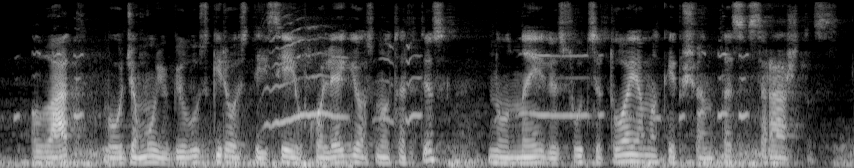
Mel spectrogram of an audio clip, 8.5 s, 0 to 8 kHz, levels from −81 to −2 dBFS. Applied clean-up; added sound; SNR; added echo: none; Meow; 7 dB; reverberation time 0.7 s.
